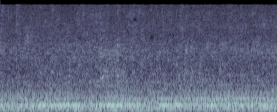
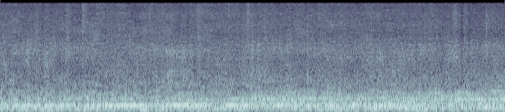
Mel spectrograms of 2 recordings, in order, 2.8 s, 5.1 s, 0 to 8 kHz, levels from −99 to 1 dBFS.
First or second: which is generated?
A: second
